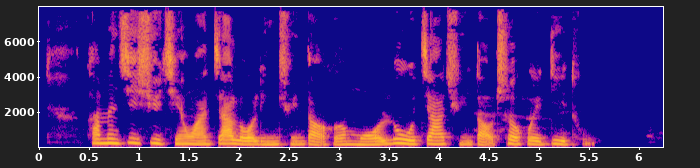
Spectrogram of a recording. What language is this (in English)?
Chinese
